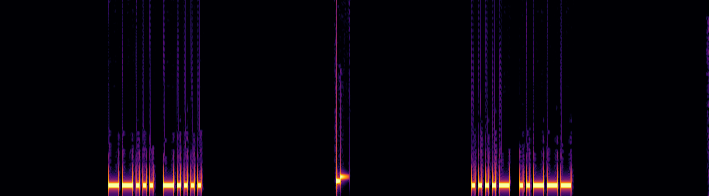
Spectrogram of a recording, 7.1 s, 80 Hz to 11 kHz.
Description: Morse code, heard as a keyed tone, about 36 wpm, 700 Hz. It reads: 76 42
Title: Numbers - 2-Digit 35wpm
